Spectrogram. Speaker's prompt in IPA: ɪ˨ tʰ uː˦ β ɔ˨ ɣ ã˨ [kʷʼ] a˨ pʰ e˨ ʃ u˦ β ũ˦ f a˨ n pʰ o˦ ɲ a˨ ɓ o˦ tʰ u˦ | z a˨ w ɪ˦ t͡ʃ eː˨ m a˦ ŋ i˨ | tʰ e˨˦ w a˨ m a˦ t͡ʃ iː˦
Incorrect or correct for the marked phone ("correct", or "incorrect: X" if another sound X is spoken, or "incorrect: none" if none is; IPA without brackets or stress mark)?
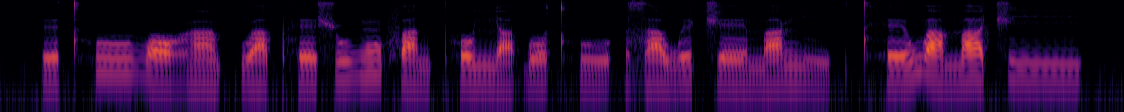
incorrect: kʷ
